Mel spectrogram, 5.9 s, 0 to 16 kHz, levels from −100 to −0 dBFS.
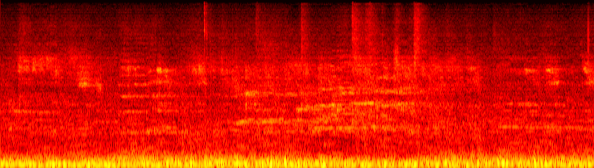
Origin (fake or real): fake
